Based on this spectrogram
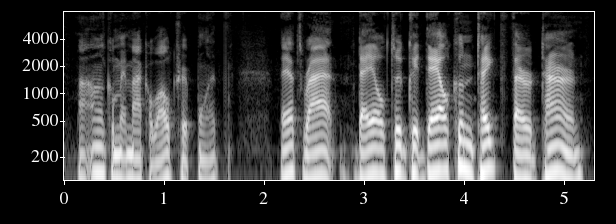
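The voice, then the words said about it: Put-on Central North Carolina hick accent. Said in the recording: “my second favorite one is the Central North Carolina hick accent.”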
